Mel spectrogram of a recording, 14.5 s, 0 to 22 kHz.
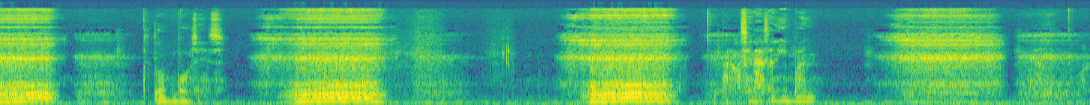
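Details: Three voices taking turns doing deliberate snoring imitations for fun: loud, strongly voiced rattling on inhalation with quieter breaths between, about 15 a minute; simulated snoring.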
